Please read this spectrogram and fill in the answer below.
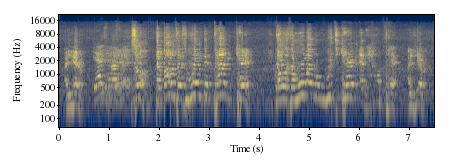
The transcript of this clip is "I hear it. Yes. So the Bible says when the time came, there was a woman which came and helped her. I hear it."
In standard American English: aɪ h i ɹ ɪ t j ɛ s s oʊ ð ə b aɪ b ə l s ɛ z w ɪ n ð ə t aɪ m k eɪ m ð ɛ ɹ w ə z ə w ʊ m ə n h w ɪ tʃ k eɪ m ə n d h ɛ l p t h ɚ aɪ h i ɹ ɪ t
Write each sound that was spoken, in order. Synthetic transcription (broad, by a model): aɪ h i ɹ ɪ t j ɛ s s oʊ ð ə b aɪ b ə l s ɛ z w ɪ n ð ə t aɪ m k eɪ m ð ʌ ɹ w ə z ə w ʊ m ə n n w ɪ tʃ k eɪ m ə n h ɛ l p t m aɪ h i ɹ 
